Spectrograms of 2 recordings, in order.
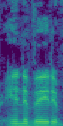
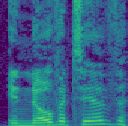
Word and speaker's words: innovative: I've also heard this word pronounced as innovative. That's probably the British pronunciation. It's only British. Only British, yes. Americans don't say it that way. We say innovative with the accent on the first syllable.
